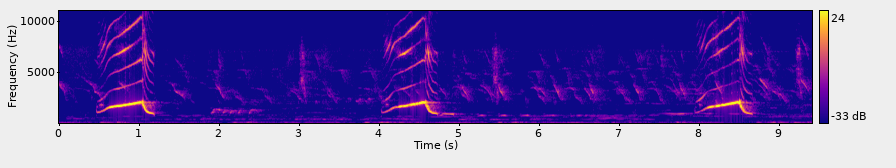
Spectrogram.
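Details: Outside its cage, a black-naped oriole repeats a strong, harsh rising note ending in a quick downward slur about every four seconds, over a background of soft chattering small birds.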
